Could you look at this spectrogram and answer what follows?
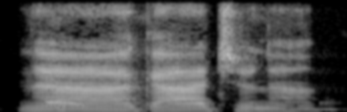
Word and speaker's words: Nagarjuna: He's a very famous master of Buddhism, and his name is Nagarjuna. Nagarjuna. Say that word in Sanskrit, everybody. Nagarjuna. Nagarjuna. Nagarjuna. Nagarjuna. Nagarjuna. Nagarjuna. Nagarjuna. Nagarjuna. Oh, Nagarjuna. No. Nagarjuna. Nagarjuna.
